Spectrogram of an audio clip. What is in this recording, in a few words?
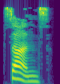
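"sons", British English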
